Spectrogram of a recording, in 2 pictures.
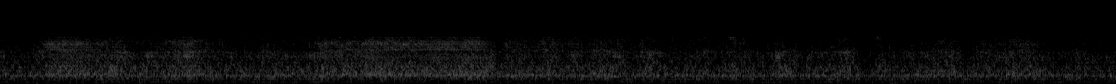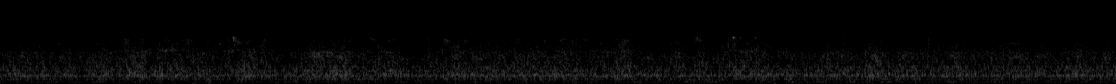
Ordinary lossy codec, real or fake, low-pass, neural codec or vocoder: none; fake; 3.6 kHz; codec, 16 kHz, 4.8 kbps, FACodec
